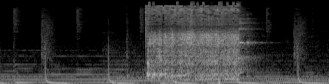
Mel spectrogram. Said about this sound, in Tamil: அதையும் நம்ம சேர்த்து அரைச்சி எடுத்துக்கலாம்.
